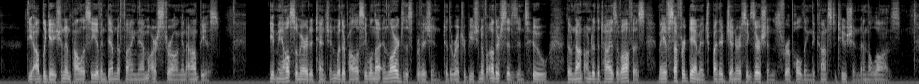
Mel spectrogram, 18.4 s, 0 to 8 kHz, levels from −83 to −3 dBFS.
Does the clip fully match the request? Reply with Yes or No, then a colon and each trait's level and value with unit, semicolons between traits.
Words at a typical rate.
Yes: average, 170 wpm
